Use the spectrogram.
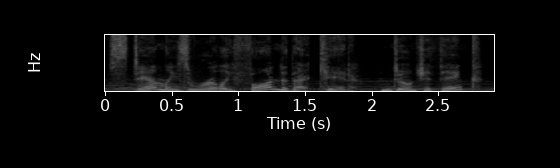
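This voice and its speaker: A woman's voice: sits high, big pitch swings, a little slow, soft background music. A woman voicing a playful, boyish bard spirit, with a light, teasing, lilting way of talking.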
